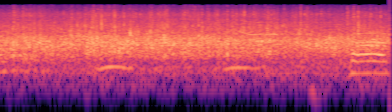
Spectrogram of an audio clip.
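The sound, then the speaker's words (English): A church audience claps in dense, steady applause, with a few voices calling out over the clapping. “Stand to your feet. Stand to your feet. Put your hand together. Come on. Put your hand together.”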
